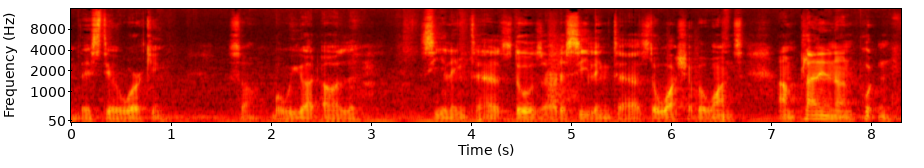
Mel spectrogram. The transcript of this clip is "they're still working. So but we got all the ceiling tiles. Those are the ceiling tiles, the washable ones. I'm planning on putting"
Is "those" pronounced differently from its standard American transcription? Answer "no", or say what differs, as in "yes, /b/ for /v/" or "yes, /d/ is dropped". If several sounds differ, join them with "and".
no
